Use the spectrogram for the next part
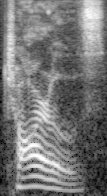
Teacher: Então, Charles, junto o som do L com Z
